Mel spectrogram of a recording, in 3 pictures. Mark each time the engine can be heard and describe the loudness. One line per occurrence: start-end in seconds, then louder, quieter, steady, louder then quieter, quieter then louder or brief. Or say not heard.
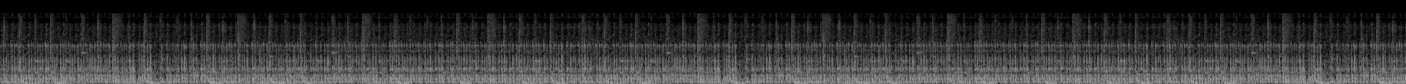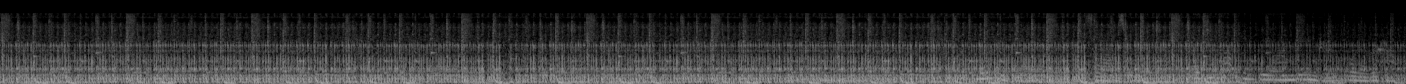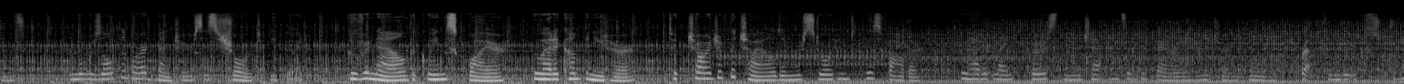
0.0-42.1 quieter.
